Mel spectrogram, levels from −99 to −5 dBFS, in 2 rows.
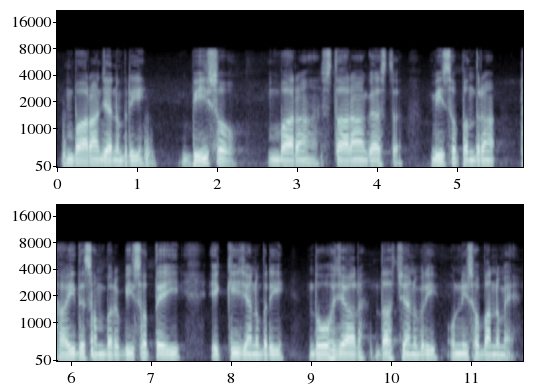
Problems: constant background noise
